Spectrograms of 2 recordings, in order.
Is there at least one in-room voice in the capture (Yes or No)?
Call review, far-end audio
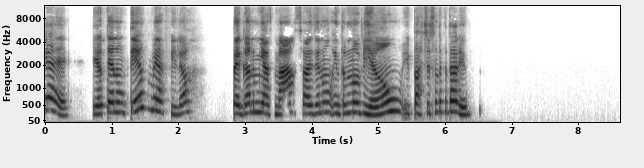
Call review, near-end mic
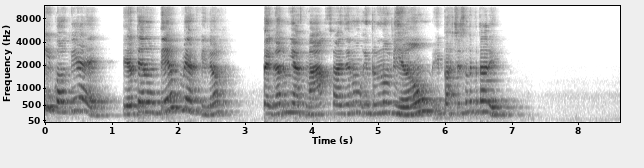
No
